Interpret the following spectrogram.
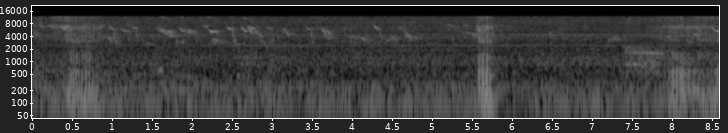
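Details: Little black leopard asleep and snoring like a person: three rough, low, noisy breaths, the middle one loudest, spaced several seconds apart, with small birds chirping high in the background throughout.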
